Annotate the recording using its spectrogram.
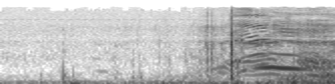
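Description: Wind buffeting the microphone of a body-worn action camera, with a faint single knock just under halfway through. In the last half second a man's voice gives a loud, short call that falls in pitch.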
